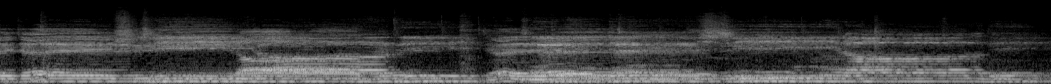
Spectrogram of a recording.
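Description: Voices chanting together on long, held "oh" vowels, each note sustained for several seconds with a brief break for breath about halfway through.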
